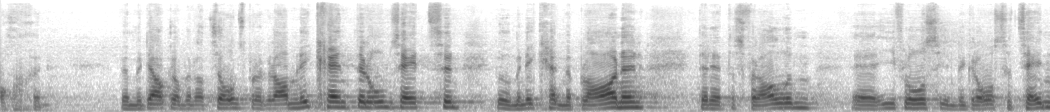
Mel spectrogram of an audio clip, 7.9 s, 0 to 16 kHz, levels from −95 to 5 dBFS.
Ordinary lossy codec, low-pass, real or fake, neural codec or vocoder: none; 14.4 kHz; fake; vocoder, 44.1 kHz, 128 mel bands, Pupu-Vocoder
